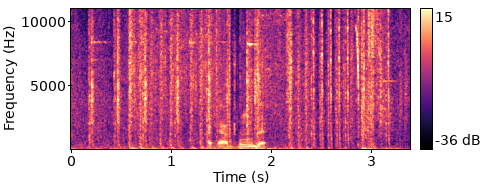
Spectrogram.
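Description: Bursts of rapid gunfire in the video game Blood Strike rattle through the clip, mixed with a person's excited talking and a short electronic tone in the middle.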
